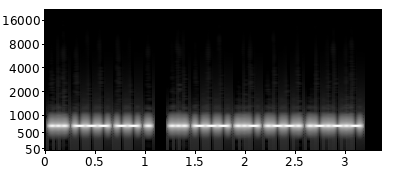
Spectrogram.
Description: Morse code, heard as a keyed tone, about 40 wpm, 700 Hz. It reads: SOME SOUP.
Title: Sentences from Top 1000 Words - Review Part 6 - 40wpm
